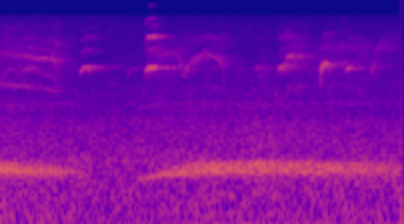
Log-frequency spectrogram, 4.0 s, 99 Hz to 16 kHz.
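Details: Japanese wood pigeon on Uwa Island, Kaminoseki, recorded 29 January 2024 between 07:00 and 07:10: a low, drawn-out moaning coo held steady, then a second longer one, under louder high chirping and whistling of small birds.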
